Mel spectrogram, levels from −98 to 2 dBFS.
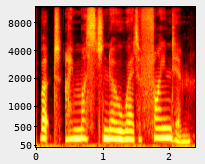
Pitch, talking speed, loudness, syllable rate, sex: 200 Hz, 200 wpm, -14 LUFS, 4.1 syllables/s, female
